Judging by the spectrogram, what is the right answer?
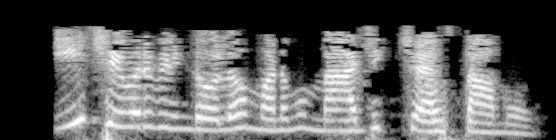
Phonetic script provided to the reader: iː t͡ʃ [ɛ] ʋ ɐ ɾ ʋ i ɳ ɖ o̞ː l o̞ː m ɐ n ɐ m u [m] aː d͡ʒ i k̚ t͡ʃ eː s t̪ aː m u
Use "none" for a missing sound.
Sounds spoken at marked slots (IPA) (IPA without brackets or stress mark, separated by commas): i, m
